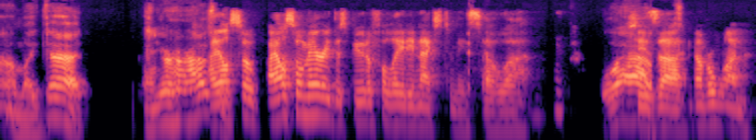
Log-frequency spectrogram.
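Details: Adult man speaking; normal adult speech.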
